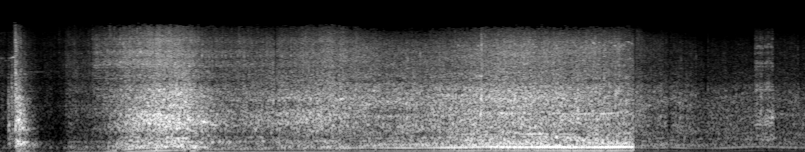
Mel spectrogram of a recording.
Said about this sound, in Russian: Отъехав на несколько метров, машина останавливается.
